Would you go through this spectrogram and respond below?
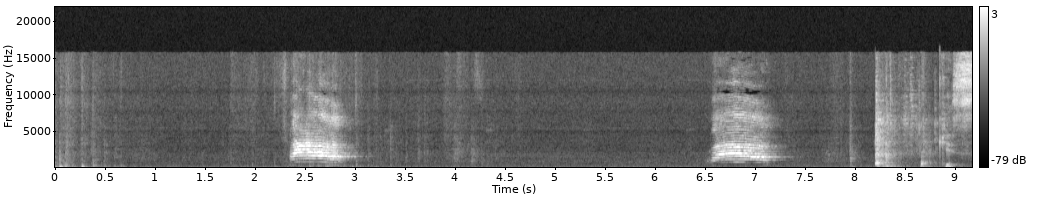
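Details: Bengal cat during an attack, giving two loud, drawn-out, wavering meows about four seconds apart, each rich in harmonics, followed by a shorter sharp cry near the end over a quiet background.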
